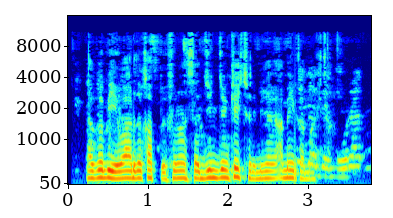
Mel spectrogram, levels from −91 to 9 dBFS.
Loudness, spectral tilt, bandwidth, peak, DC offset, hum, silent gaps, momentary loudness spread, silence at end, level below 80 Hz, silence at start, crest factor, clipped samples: -17 LUFS; -8 dB/octave; 11.5 kHz; -2 dBFS; under 0.1%; none; none; 16 LU; 0.15 s; -52 dBFS; 0.25 s; 16 dB; under 0.1%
